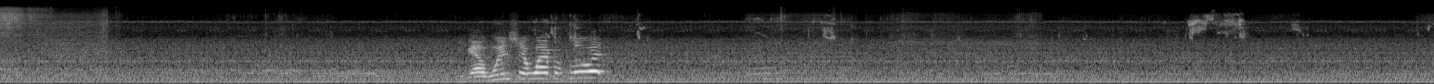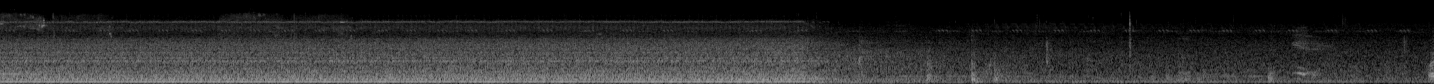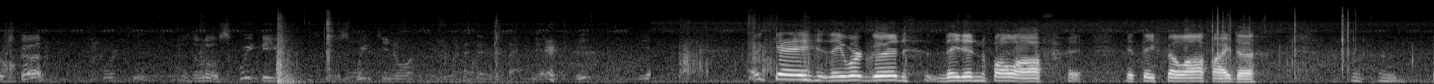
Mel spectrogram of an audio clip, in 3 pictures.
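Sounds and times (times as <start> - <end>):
wiper blades squeaking: 0.0 - 22.9
car engine humming: 0.0 - 43.0.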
